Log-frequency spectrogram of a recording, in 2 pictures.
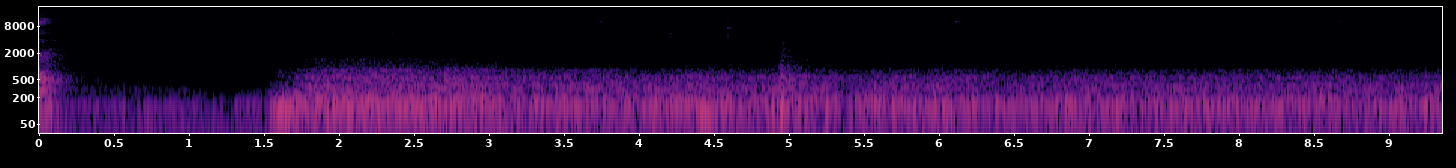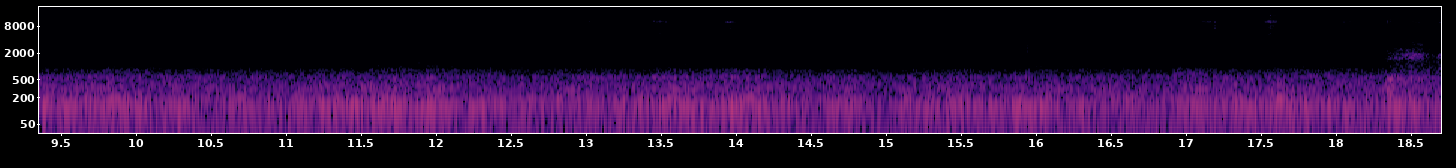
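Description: Faint, short scrapes of a Gold Dollar 66 carbon-steel straight razor cutting stubble on the chin, one a little sharper about five seconds in, over a steady low hum. The first second and a half is silent.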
